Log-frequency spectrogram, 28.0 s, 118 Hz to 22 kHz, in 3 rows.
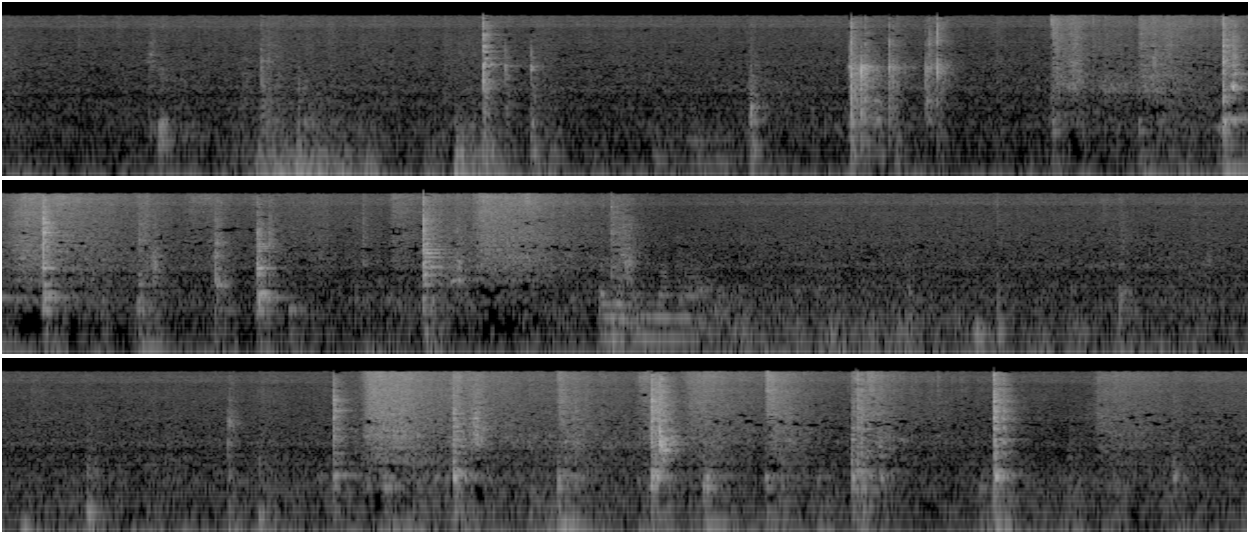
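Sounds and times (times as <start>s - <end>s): chicken sizzling in a pan: 2.9s - 28.0s
utensil knocking and scraping pan: 21.2s - 26.4s.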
